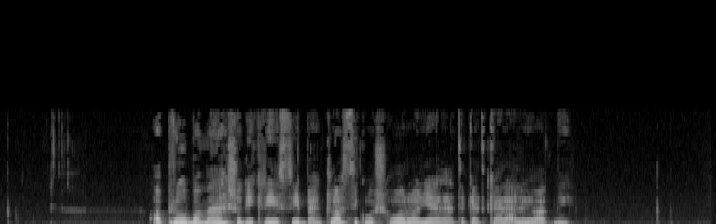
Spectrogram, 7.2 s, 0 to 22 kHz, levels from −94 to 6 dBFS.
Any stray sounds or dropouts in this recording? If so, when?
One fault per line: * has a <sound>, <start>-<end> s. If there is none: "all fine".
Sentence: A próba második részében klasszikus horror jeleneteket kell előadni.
all fine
